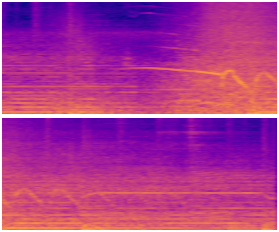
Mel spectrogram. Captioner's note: police siren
